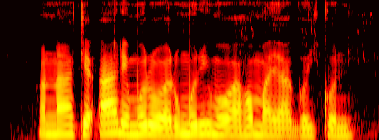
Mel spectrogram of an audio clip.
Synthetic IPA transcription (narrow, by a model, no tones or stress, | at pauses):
ɔnaːkɛʔaɾemoɾoaɾumoɾimowaɦɔmajaɡɔikɔni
